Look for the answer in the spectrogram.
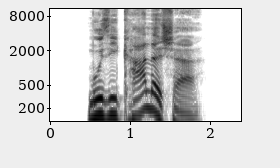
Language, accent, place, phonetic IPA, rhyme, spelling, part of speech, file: German, Germany, Berlin, [muziˈkaːlɪʃɐ], -aːlɪʃɐ, musikalischer, adjective, De-musikalischer.ogg
- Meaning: 1. comparative degree of musikalisch 2. inflection of musikalisch: strong/mixed nominative masculine singular 3. inflection of musikalisch: strong genitive/dative feminine singular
